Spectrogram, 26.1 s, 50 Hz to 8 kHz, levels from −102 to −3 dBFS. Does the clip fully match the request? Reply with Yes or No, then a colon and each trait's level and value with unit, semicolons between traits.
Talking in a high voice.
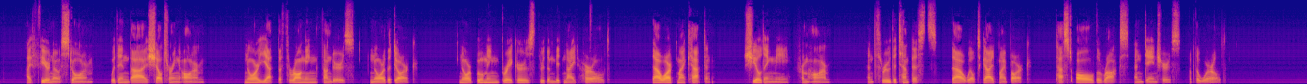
No: very low, 95 Hz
